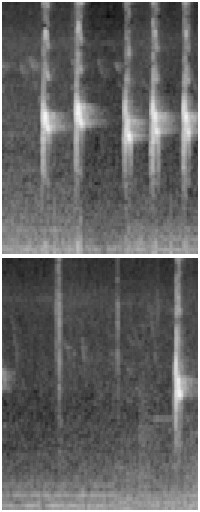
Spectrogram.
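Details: Yellow-vented bulbul used as a lure, calling 'cuk cuk': six loud, sharp notes, each with a short falling tail, spaced irregularly about half a second apart with one longer gap before the last, and a quiet low hum beneath.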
